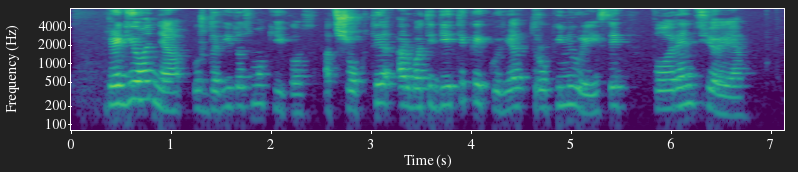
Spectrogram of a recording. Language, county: Lithuanian, Telšiai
